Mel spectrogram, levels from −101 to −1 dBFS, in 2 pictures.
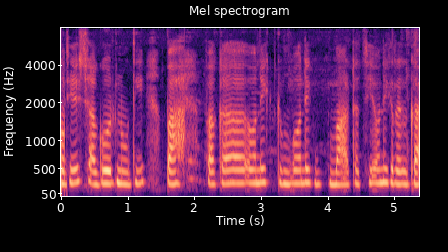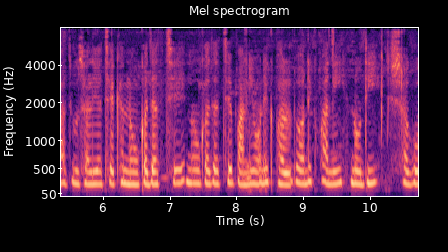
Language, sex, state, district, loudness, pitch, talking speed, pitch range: Bengali, female, West Bengal, North 24 Parganas, -19 LUFS, 235 Hz, 115 wpm, 225-245 Hz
